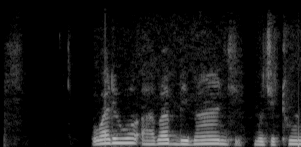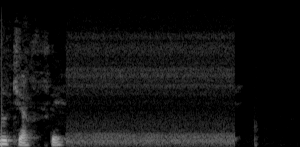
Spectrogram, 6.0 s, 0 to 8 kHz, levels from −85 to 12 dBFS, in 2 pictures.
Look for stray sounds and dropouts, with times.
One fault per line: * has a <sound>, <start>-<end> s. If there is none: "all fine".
all fine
